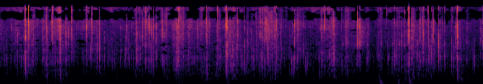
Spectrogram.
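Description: A pocket tissue pack in crinkly plastic is squeezed and rubbed by fingertips and nails up close. It makes a dense run of sharp, bright crinkles and crackles with almost no low end. Each snap dies out instantly, and the sound stays quiet overall.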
